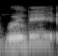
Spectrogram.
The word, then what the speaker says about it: Rouxbe: So I found online an online culinary school called Ruby. It's spelled R-O-U-X-B-E.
